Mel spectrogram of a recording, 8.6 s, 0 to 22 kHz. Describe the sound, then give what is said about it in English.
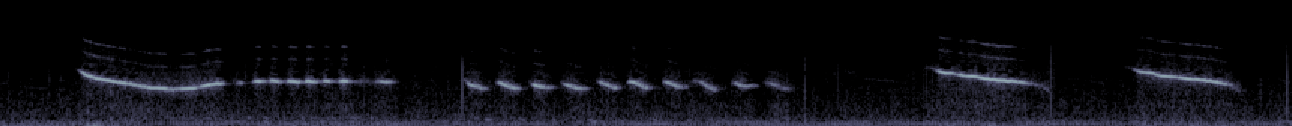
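A Maori tracker whistles an imitation of the call of the huia, an extinct New Zealand bird: long falling whistles, a held steady note, a quick run of about ten short chirps, then two more descending whistles, clear. “This is a Maori tracker whistling the call of the huia, a New Zealand bird that went extinct from overhunting and habitat loss in the 20th century.”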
